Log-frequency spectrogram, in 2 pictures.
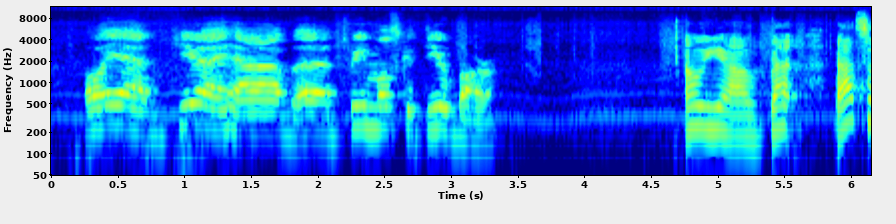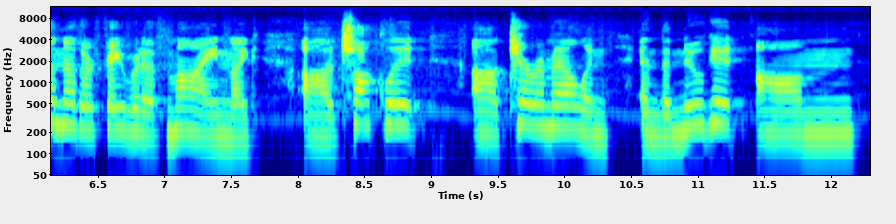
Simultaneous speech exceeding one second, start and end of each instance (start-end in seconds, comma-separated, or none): none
